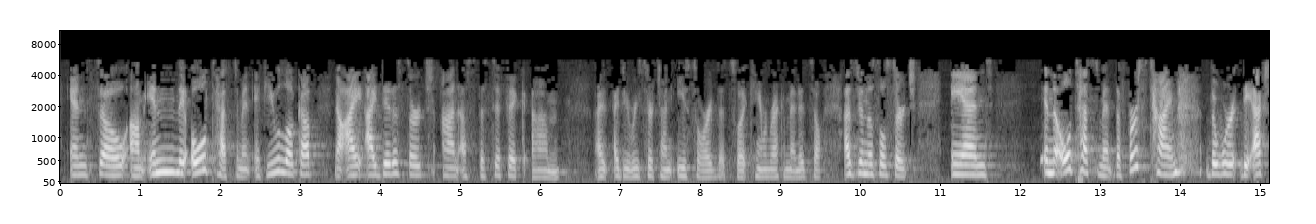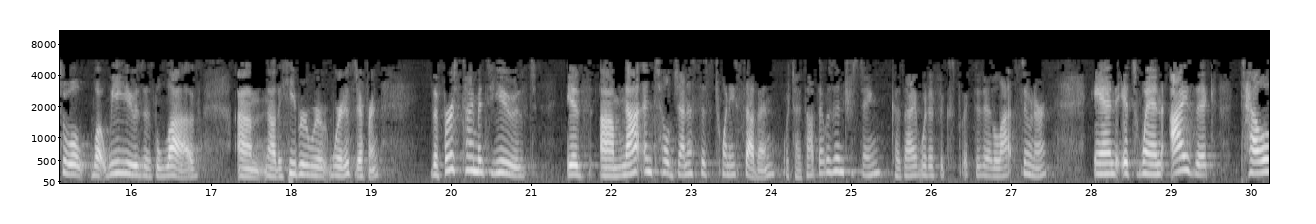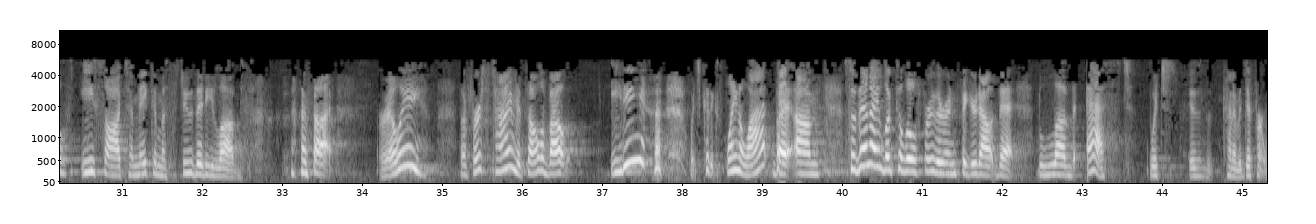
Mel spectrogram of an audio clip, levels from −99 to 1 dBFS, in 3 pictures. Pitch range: 185-250 Hz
